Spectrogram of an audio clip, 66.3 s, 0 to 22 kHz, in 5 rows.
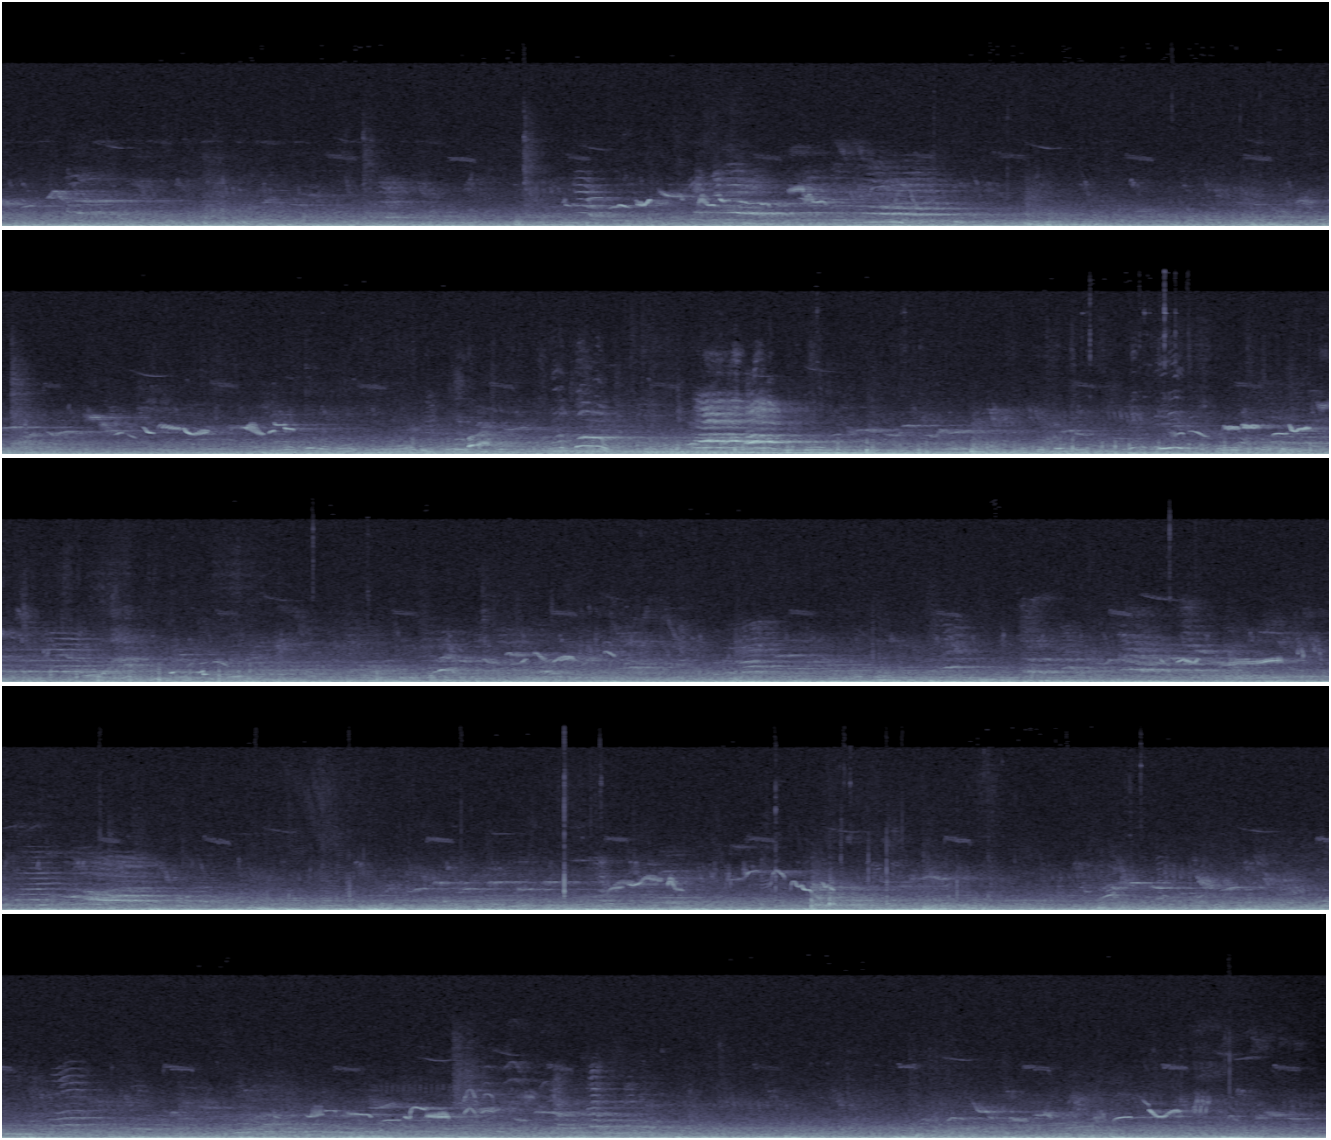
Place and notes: Paysage sonore du parc du Verney à Chambéry, au printemps.
France métropolitaine, France, 8 April 2019, 18:20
